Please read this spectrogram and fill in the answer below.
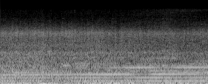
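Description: Sport motorcycle engine running at a steady cruising speed, heard from the rider's seat under a heavy rush of wind on the microphone.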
